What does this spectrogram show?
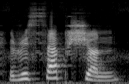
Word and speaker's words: reception: So, the word reception is made up of 3 syllables, re, sep, shun. But which syllable in this word is more stressed? किस पे हम stress करते हैं बोलते हुए? हम किस syllable पे इस word के अंदर स्ट्रेस करते हैं? Reception. Reception. So, sep is stressed here.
